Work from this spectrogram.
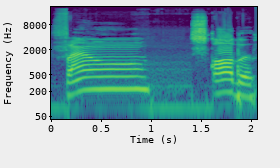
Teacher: فا کو نون کے ساتھ ملاتے ہوئے غنہ کریں گے، ناک میں آواز لے جائیں گے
